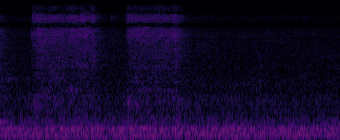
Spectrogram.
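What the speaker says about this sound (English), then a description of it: "I have butter flavored cooking spray." A steady hiss of a butter-flavored aerosol cooking spray coating a muffin tin, two short bursts close by, with no talking.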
